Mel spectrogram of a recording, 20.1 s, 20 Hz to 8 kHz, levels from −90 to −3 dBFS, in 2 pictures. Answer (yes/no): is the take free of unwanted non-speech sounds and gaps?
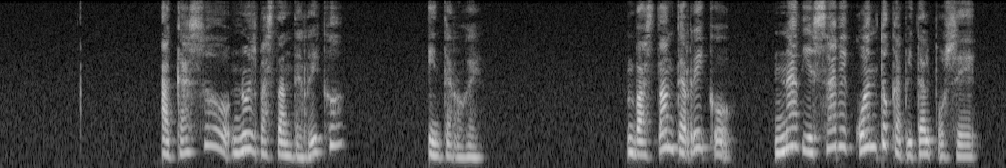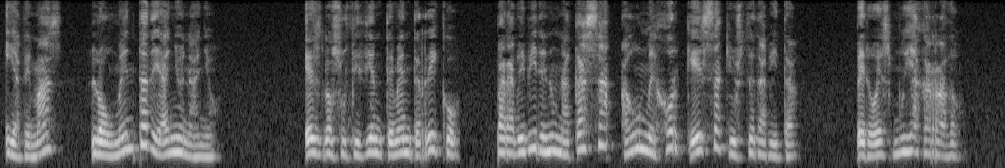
yes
